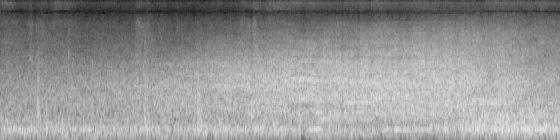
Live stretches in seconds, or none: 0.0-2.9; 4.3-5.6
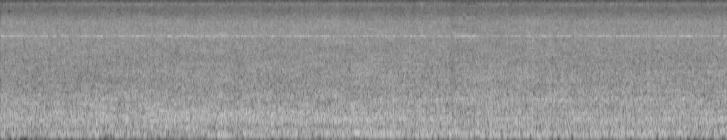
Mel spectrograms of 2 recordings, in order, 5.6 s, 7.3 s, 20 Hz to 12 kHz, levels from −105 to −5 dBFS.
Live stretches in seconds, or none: 0.0-1.7; 2.4-3.1; 4.0-4.5; 5.4-7.3

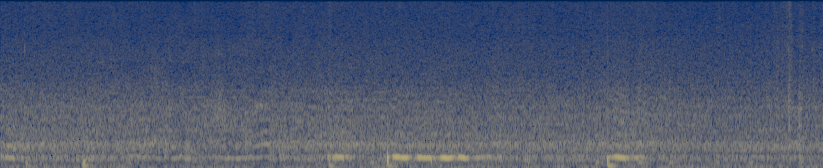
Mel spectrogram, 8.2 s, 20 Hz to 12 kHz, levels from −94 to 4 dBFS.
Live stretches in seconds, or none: 0.0-1.5; 2.7-8.2

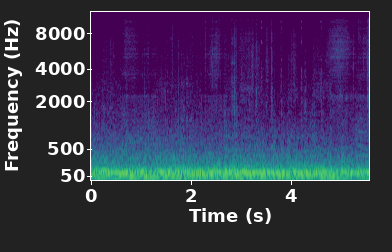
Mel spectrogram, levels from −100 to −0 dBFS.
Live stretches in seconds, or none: 0.0-0.6; 1.3-2.2; 2.7-4.8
